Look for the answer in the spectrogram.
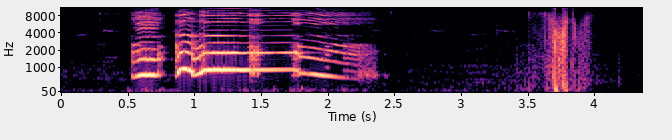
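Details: Barnevelder rooster crowing once: a harmonic, drawn-out crow of about two seconds with a short opening note then a long level tone falling at the end, followed by a brief broadband rustle.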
